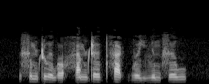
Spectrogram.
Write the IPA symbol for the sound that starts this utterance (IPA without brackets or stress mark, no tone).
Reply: x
